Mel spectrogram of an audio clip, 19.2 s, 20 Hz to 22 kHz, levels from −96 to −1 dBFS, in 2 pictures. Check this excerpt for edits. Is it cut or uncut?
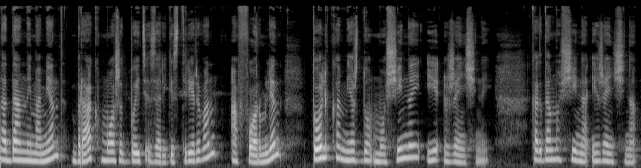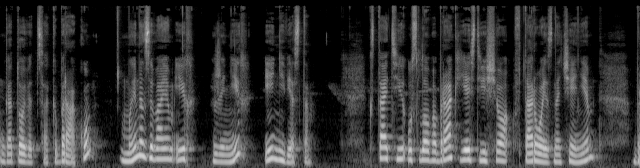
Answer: uncut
